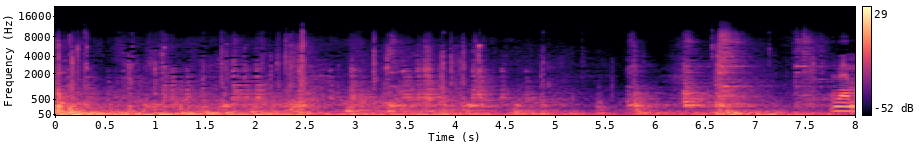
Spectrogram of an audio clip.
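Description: Metal clicks, clanks and rattles from the hand crank and roller of a trailer's roll tarp being cranked closed, over a low rumble.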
